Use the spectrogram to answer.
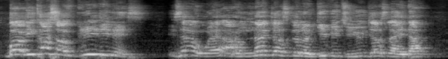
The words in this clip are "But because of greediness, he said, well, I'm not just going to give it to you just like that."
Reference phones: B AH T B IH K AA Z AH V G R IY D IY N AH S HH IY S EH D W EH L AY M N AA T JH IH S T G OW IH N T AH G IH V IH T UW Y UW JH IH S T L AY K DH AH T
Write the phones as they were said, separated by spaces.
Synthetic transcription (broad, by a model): B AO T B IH K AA S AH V G R IY D IY N AH S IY S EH W EH L AY M N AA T JH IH S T G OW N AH G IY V IH T UW Y UW JH IH S T L AY K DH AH T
